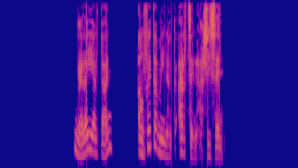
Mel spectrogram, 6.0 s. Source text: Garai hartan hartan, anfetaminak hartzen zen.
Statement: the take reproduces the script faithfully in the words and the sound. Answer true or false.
false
